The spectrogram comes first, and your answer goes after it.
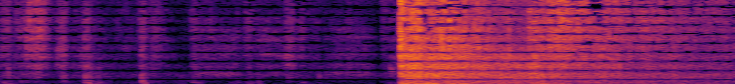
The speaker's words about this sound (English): Jojo blows himself up with a grenade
